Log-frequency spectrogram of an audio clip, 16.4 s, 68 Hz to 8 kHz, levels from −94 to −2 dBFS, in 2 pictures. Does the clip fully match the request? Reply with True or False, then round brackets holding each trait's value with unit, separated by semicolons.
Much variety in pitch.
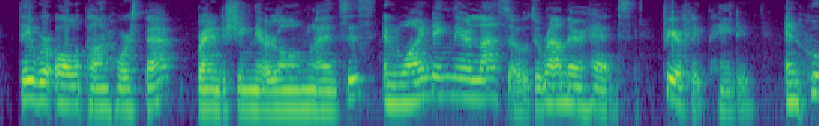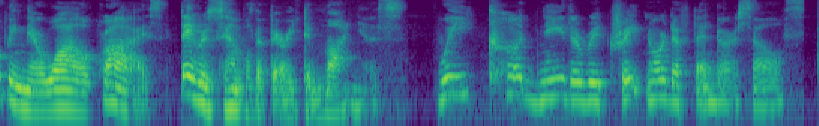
True (5.8 semitones)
